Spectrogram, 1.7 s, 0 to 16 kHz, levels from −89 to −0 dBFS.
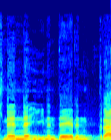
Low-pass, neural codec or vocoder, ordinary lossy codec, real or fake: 14.4 kHz; none; none; real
